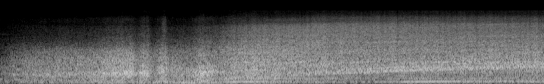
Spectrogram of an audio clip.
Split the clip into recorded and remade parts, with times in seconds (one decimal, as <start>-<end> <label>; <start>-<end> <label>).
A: 0.0-5.4 recorded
